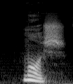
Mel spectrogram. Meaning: to wash something (to clean with water, including brushing one’s teeth)
- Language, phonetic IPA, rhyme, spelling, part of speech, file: Hungarian, [ˈmoʃ], -oʃ, mos, verb, Hu-mos.ogg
